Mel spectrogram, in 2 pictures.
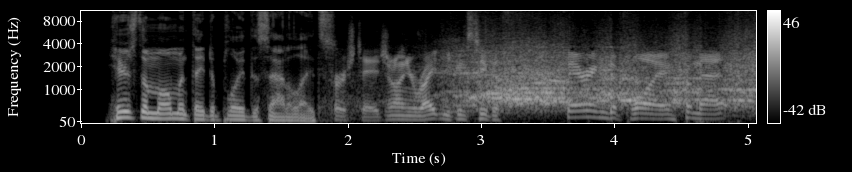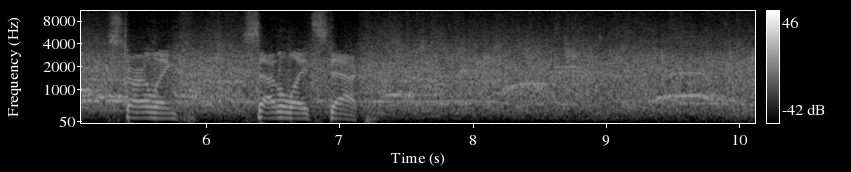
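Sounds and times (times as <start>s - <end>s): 
speech: 0.2s - 7.6s
crowd cheering and applauding at headquarters: 2.4s - 10.1s.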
